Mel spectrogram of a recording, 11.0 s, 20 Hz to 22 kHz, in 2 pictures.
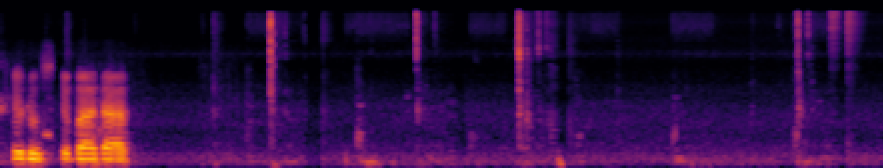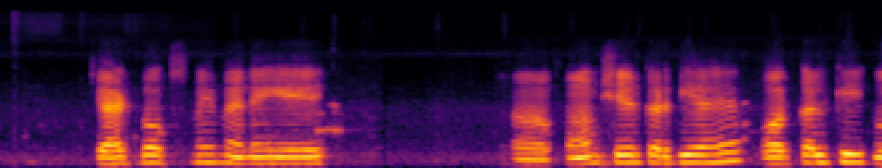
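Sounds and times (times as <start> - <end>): computer keyboard clicks: 2.6 - 3.6.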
